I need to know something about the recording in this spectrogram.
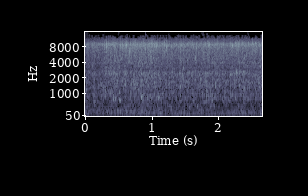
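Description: A mountain stream in Taiyuan, Taitung, Taiwan flows in a steady, broad rush of water, bright hissing splashes over a softer low murmur, constant and even throughout with no voices.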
